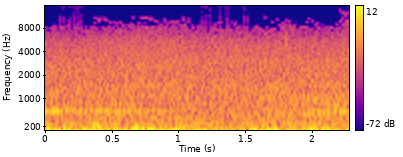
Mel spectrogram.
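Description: Steady low rumble with a fainter hiss over it, with no rhythm or distinct events; a faint steady hum fades out in the first second.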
